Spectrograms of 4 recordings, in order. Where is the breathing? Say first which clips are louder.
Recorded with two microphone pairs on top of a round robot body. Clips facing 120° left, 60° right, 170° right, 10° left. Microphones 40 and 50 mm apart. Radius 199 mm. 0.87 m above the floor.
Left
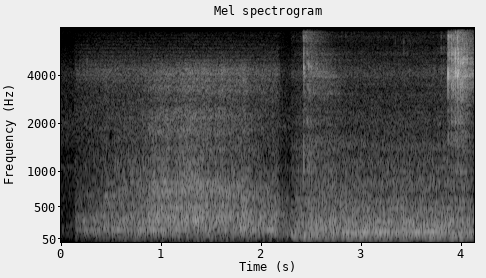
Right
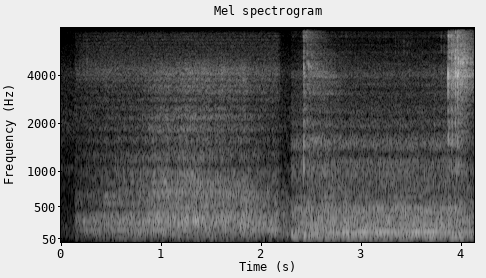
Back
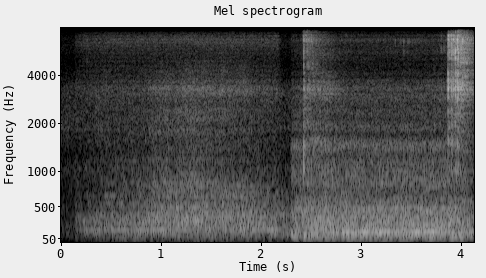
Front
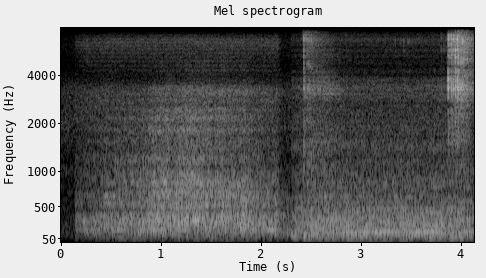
Right 1 dB, front 5 dB; 40° left, 1.2 m.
